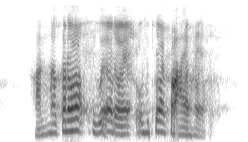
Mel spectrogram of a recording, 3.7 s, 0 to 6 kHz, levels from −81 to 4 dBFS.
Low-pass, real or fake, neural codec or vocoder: 5.4 kHz; fake; codec, 24 kHz, 1.5 kbps, HILCodec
